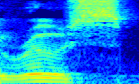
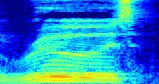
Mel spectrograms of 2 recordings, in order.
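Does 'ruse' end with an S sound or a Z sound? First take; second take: S; Z. First: The word ends with a hissing S sound. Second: The word ends with a buzzing Z sound. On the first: "Some people might say ruse" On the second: "almost always we say ruse. It has a Z pronunciation"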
